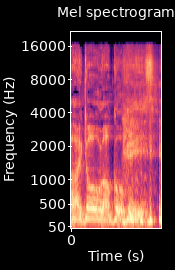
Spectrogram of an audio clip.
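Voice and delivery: put-on cookie-eating monster voice. A speaker recalling favorite characters does a Cookie Monster voice. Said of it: "He talks like that".

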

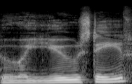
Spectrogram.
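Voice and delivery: put-on, mock-seductive sexiest voice. Podcast host introducing his co-host at the show's start, sexiest voice. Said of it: "in my sexiest voice mode".

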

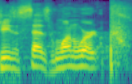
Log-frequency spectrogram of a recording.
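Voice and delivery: plain

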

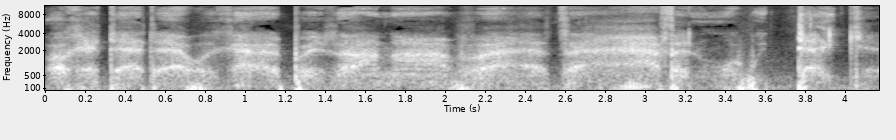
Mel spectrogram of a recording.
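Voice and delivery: put-on breathy, hushed whisper in a little girl's voice. Retelling what a daughter said in a blanket cave, imitating her whispering. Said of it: "and she's just whispering".

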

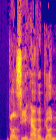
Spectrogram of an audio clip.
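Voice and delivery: ordinary talk

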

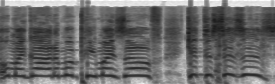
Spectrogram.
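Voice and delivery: speaking while laughing hysterically. Retelling a mother-in-law's words as she lay on the stairs: imitating someone laughing hysterically. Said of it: "on the stairs dying laughing".

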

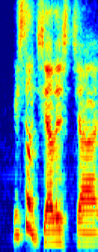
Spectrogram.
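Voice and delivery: put-on young woman voice.

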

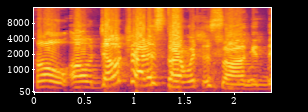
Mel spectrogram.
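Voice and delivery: high, loud, laughing teasing tone.

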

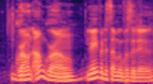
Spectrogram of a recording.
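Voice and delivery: ordinary delivery

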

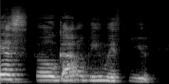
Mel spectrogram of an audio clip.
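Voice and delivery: heavy, acted-out sarcasm with falsely agreeable tone. Retelling the prophet's answer to the king about the war, imitating a sarcastic prophet. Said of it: "he's all sarcastic".

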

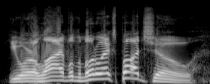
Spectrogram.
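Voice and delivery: booming radio announcer voice. Podcast host announcing an incoming call, in a put-on show-host voice. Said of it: "That's a good voice".

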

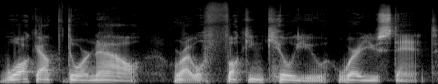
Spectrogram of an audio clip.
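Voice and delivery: whispered, breathy voice. Retelling a threat once whispered in a man's ear: retelling a whispered threat. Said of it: "whispered in his ear".

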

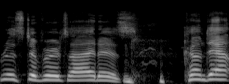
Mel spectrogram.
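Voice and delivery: high-pitched, announcer-style calling out. Recounting how a friend yelled to Christopher Titus, retelling a friend's yell. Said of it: "she starts yelling like".

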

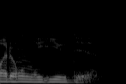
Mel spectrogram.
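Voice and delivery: imitated whispering. Retelling how God spoke in a still small voice: imitating God whispering. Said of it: "eventually whispers".

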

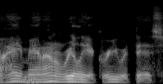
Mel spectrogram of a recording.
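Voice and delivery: whispering voice. Retelling coworkers in a crowded cafeteria: imitating someone whispering. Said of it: "they start whispering".

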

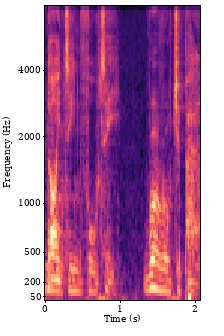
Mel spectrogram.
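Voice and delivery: Cockney accent, gangster voice, announcer-like. Announcing a movie-style flashback title, the speaker slips into a Cockney gangster voice. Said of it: "That sounded like your Cockney gangster voice".

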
